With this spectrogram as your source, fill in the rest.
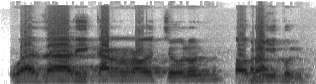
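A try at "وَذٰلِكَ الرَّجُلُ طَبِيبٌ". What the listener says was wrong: Bukan lun Pak. Diulangi. Wadzalikar tabibun.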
